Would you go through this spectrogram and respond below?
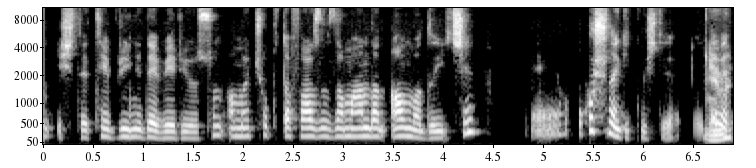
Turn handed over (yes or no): yes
